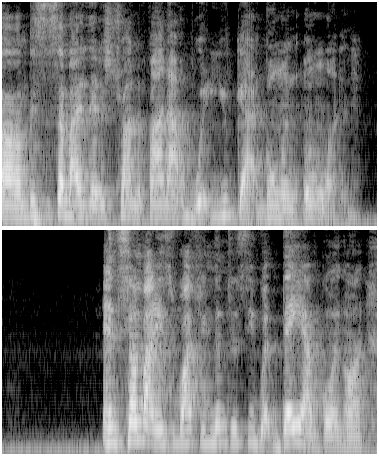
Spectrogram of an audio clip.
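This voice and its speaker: A woman with a medium pitch sounds somewhat breathy. She talks at a fairly quick pace with lively intonation. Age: 50s. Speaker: tarot reader. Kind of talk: tarot reading. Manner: fast.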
